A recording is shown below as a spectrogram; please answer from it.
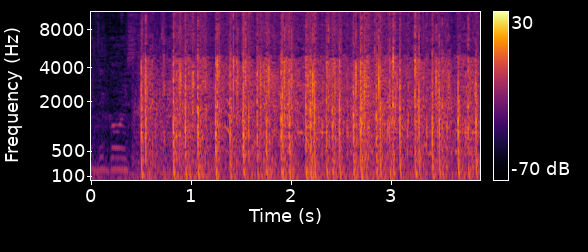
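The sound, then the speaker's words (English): Rapid bursts of gunfire from Taliban fighters firing to disperse crowds outside Kabul airport form a dense, loud, cracking rattle of many shots in quick succession. “That's the sound of the Taliban firing, purportedly to disperse crowds outside the airport.”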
